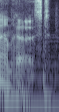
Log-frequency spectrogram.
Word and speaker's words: Amherst: angry with me for pronouncing the h in amherst once i said sorry english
